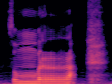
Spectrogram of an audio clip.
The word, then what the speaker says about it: Sombra: But for those who are just getting into Sombra, and yes, you do have to roll your R. If you don't, if you can't, then you're not going to be a pro Sombra. Sombra.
